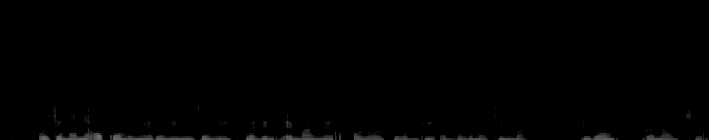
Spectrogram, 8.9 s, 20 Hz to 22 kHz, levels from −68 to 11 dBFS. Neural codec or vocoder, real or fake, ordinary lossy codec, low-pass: codec, 24 kHz, 1.2 kbps, DualCodec; fake; Opus, 24 kbps; 5.4 kHz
